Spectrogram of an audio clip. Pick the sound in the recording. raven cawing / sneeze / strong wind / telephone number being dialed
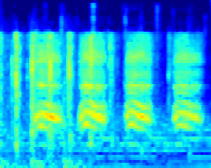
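raven cawing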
